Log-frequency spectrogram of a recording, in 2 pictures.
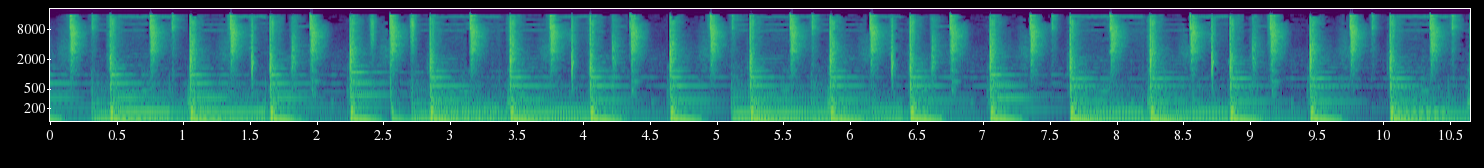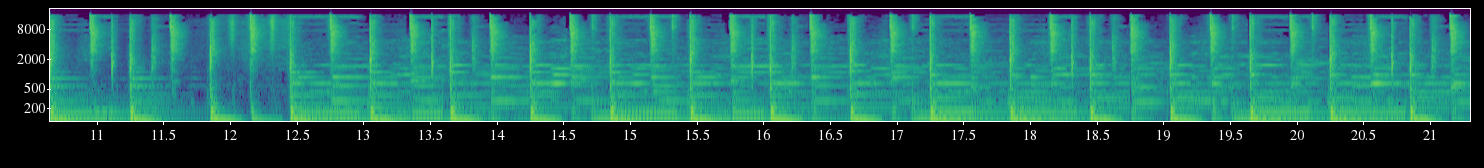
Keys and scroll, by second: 2.8 space, 3.0 F3, 7.6 Escape, 11.1 Escape, 13.3 F3, 14.2 Escape, 14.5 F2, 19.0 F3, 20.7 Escape, 21.1 F2.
